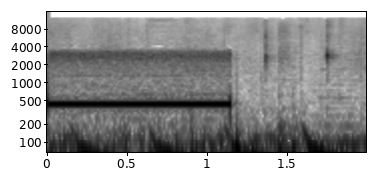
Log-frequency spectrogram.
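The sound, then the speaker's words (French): A French telephone ringback tone on an unanswered call: one steady, clear pitched tone holds for about a second, then cuts off abruptly and gives way to low rumbling line noise. “Bon, pour l'instant, ça sonne dans le vide.”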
